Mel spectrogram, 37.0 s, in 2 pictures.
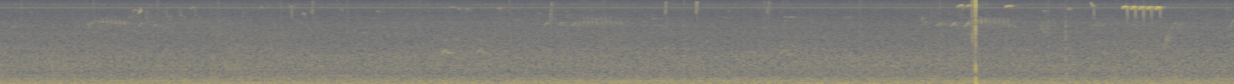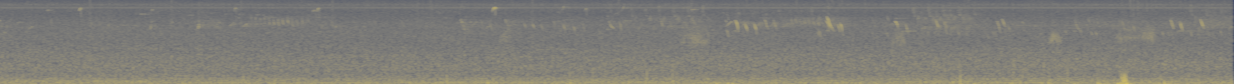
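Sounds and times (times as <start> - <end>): steady background hiss: 0.0 - 37.0
distant small birds calling: 0.1 - 24.4, 25.0 - 37.0
sharp click: 14.5 - 14.8.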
